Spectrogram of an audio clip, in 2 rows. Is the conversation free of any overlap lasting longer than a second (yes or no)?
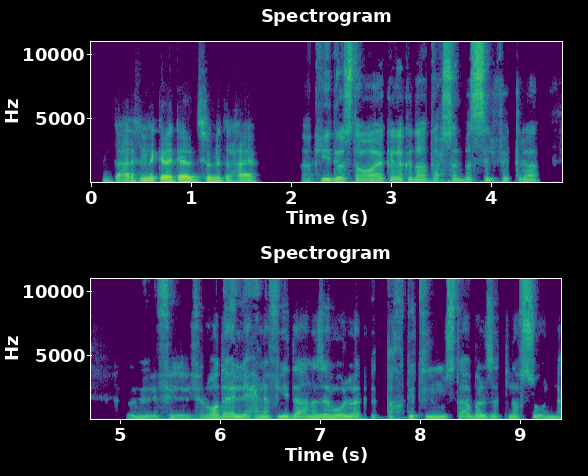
yes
